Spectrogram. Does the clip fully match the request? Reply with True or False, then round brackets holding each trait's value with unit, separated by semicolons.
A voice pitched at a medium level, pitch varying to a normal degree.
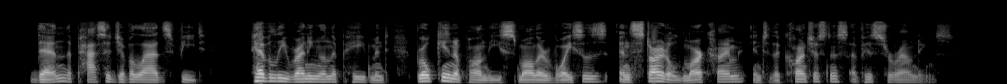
False (120 Hz; 3.7 semitones)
